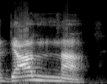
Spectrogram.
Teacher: اور اکثر یہاں پہ توجہ نہ کرنے کی وجہ سے کئی لوگ جو ہے وہ اس طرح بھی پڑھ جاتے ہیں جعلنا، یعنی ایسا محسوس ہوتا ہے کہ لام کو نون میں ادغام سا ہو جاتا ہے. تو اس کی وجہ یہ ہوتی ہے کہ لام کو ادا کر کے زبان کی نوک مخرج سے اٹھا کر دوبارہ نون کی ادائیگی میں تالو پر لگائی جاتی ہے.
